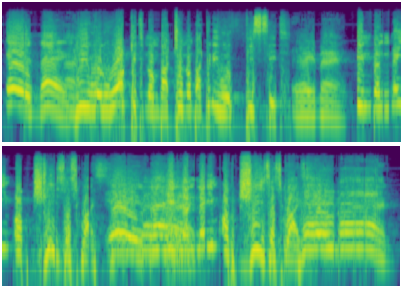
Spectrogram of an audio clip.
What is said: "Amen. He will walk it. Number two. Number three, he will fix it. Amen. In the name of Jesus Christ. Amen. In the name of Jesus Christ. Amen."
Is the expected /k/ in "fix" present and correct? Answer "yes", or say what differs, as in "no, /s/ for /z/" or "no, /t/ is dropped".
no, /k/ is dropped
